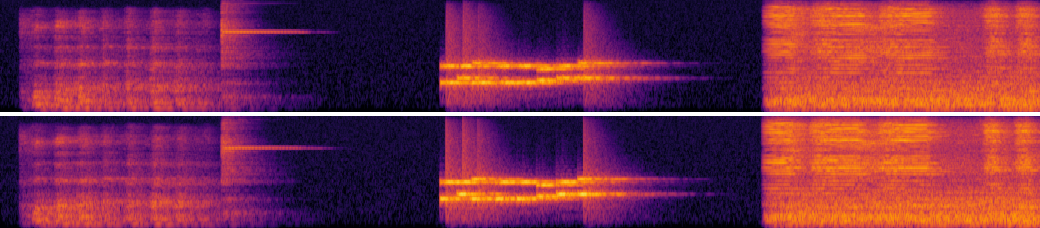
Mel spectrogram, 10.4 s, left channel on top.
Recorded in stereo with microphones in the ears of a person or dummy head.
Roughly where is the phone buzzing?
Right.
